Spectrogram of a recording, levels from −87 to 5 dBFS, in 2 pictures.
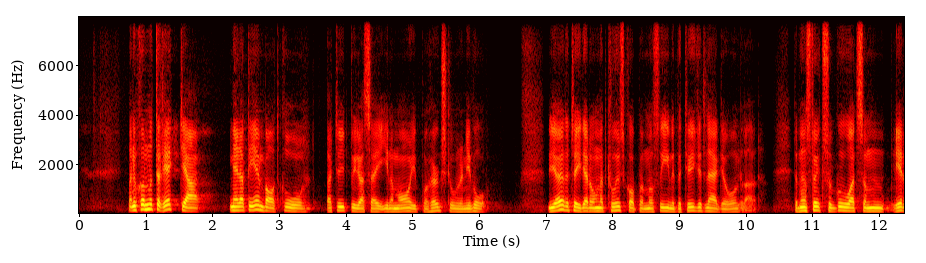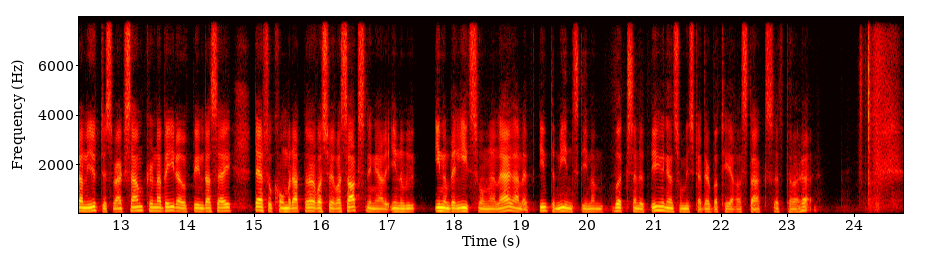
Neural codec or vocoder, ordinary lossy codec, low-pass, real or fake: codec, 16 kHz, 0.5 kbps, FunCodec, trained on Chinese and English, 25 frames a second; none; none; fake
